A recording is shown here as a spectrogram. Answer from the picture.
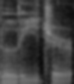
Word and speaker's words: leisure: Obviously, depending on the pronunciation, you can say leisure or ledger. Both are correct.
